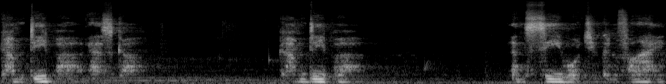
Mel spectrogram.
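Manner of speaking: eerie, hushed whispering voice. Narrator voicing a voice heard in a character's mind, in an eerie voice. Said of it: "that eerie voice comes back and just says".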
